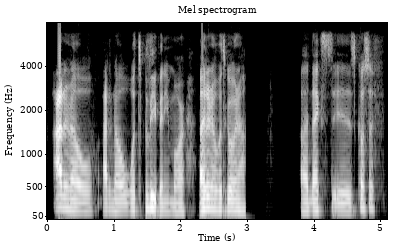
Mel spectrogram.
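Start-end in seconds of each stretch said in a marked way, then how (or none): 0.1-2.9 confused-sounding rogue character voice. Voicing the rogue in a game scene: voicing a confused rogue. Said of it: "he starts walking forward, he's like".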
